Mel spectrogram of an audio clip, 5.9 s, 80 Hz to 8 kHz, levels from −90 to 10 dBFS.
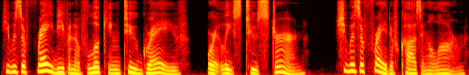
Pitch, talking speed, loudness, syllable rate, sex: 170 Hz, 195 wpm, -17 LUFS, 5.0 syllables/s, female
